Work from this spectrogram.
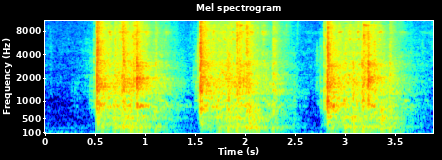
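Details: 1994 Mercury 5hp longshaft single-cylinder two-stroke outboard, ran 5-7 years ago, on full choke with throttle mid-position: fires in three roughly one-second sputtering bursts, dying between, with smoke; rough rich running on full choke, cause suspected.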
